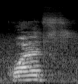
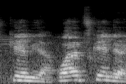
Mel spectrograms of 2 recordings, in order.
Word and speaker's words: Kvaratskhelia: have actually scouted 18-year-old Rubin Kazan midfielder Quisha Quaritz. Oh my god, what's his name? Okay, I'll try to spell it out. No, I'll not spell it out. I'll try to pronounce it. Quisha Kvaratskhelia, yes.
